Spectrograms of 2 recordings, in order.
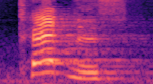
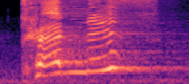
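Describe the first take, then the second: First: Louder, questioning repeat of the word Tetanus; weighing the shocking diagnosis; surprised question. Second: Tetanus jumping much higher, loud and rising; can't believe what she's hearing; stunned disbelief. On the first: Narrator echoing the doctor's diagnosis, loud and surprised. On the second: Narrator repeating the diagnosis again, squeaking with disbelief. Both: Retold or imitated.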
